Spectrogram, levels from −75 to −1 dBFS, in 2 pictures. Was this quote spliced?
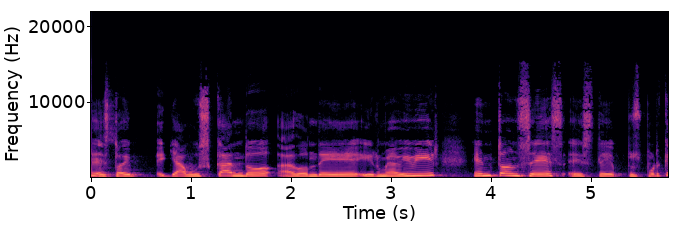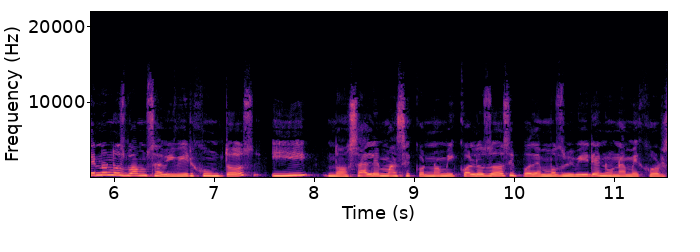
yes; 1 cut; at 7.5 s

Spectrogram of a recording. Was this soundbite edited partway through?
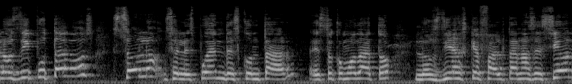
no; 0 cuts

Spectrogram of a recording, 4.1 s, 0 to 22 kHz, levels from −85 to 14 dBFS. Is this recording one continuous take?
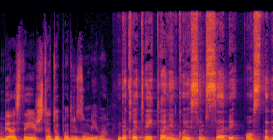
no; 1 cut; at 2.2 s

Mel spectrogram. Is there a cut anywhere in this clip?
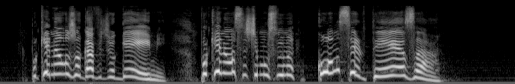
no; 0 cuts

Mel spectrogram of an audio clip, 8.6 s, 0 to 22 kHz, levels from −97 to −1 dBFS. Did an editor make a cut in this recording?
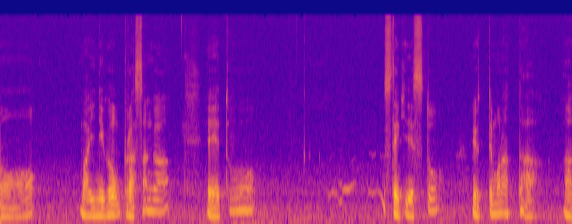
no; 0 cuts

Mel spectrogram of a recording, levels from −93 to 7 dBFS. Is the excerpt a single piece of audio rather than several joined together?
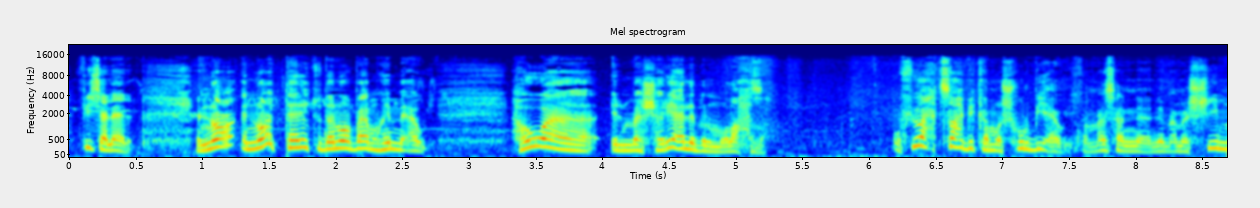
yes; 0 cuts

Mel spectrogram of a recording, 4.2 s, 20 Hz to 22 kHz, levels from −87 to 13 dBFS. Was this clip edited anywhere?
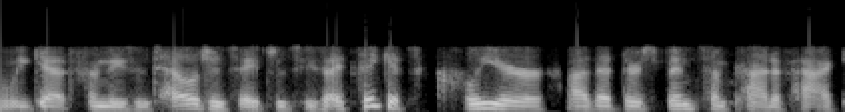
yes; 1 cut; at 2.8 s

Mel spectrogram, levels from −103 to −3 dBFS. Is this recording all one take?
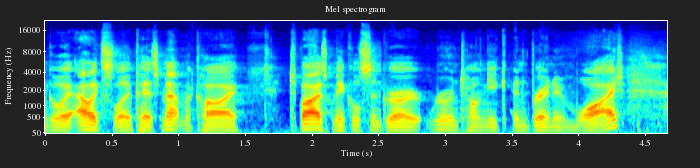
no; 1 cut; at 2.5 s

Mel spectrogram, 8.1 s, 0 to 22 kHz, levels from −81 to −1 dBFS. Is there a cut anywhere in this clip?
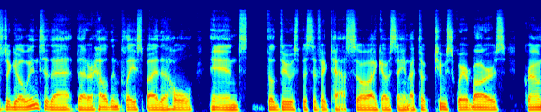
no; 0 cuts

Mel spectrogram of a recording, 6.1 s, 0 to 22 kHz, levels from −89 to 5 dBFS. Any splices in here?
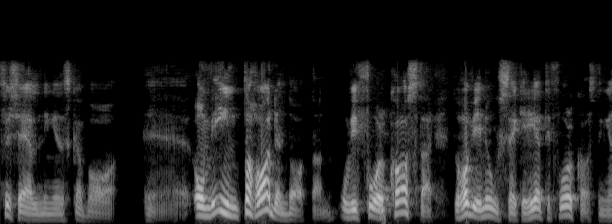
yes; 1 cut; at 1.3 s

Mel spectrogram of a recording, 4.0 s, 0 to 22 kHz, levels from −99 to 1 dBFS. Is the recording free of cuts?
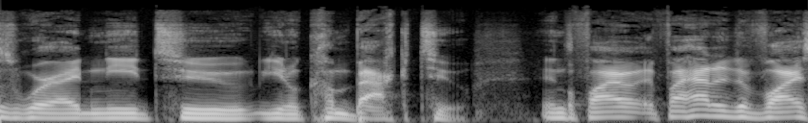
no; 1 cut; at 2.8 s

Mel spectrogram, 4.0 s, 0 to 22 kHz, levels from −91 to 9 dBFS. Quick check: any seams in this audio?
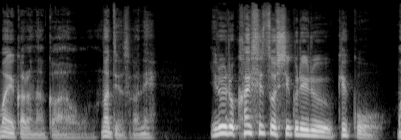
no; 0 cuts

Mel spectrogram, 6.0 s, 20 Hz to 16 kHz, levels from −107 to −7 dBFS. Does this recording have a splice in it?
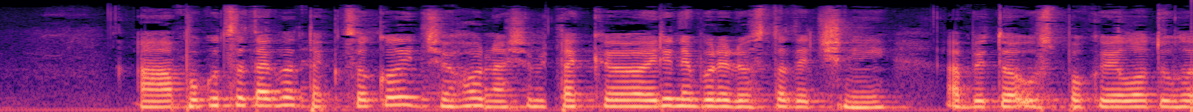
yes; 5 cuts; at 1.5 s, 2.1 s, 2.4 s, 2.7 s, 3.3 s

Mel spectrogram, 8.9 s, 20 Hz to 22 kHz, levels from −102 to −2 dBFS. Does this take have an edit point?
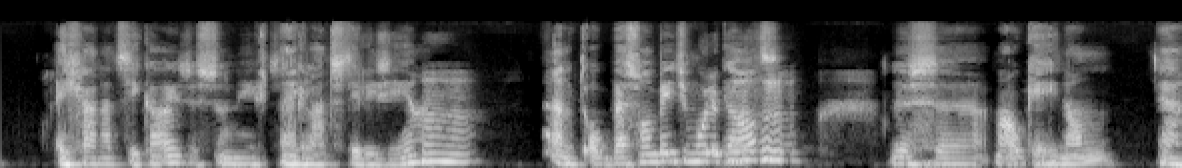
yes; 3 cuts; at 2.0 s, 4.3 s, 5.4 s

